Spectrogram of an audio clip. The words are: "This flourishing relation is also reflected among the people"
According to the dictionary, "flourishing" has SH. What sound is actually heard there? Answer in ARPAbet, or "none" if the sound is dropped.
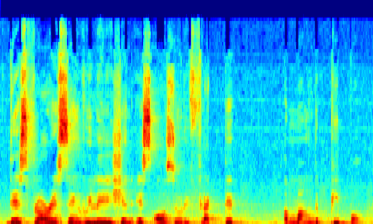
S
